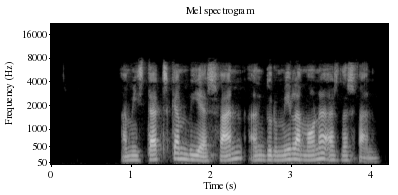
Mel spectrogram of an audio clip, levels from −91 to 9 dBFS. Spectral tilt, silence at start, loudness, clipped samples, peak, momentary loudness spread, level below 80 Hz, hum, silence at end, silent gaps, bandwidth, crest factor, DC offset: -4 dB/octave; 0.9 s; -22 LUFS; under 0.1%; -4 dBFS; 9 LU; -60 dBFS; none; 0.15 s; none; 8 kHz; 20 dB; under 0.1%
